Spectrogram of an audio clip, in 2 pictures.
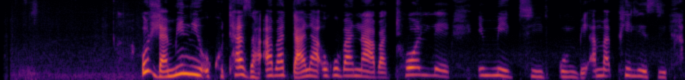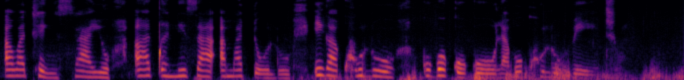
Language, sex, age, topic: North Ndebele, male, 50+, health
